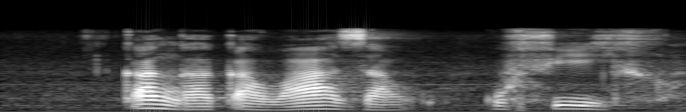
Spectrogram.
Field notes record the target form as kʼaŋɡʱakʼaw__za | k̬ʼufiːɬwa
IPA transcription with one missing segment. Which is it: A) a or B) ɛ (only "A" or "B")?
A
